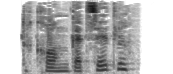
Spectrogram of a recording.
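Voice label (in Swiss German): "krankezettel", Alsatian; medecine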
